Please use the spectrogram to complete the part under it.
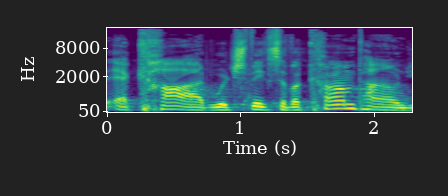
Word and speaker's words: echad: Interestingly, when the Bible says God is one, as in the Shema, like we just read in Deuteronomy 6:1, the Hebrew word for one is, we pronounce in English, eshad. They'd say echad, echad, which most literally is used to speak of a compound unity.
